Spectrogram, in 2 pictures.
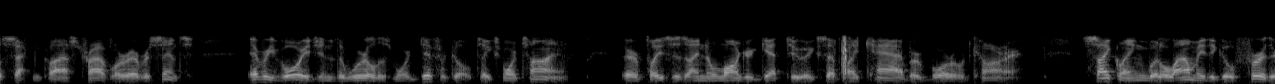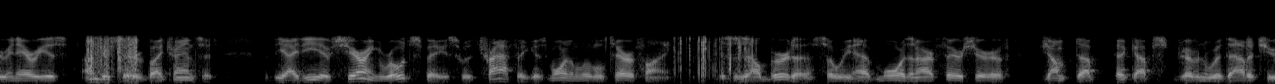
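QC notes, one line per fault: Throughout: AMR narrowband mobile codec. The speech passes through AMR-NB at 10.2 kbps over a 300 Hz to 3.5 kHz line, so nothing reaches above 3.7 kHz. The vocal-tract model at this bitrate leaves a plainly buzzy, synthetic edge, and a spectrogram shows a hard ceiling with empty bands above.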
